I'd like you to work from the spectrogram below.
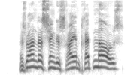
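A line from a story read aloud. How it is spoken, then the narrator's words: Calling from a distance. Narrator (German): ruft der große Konrad vom Sofa aus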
